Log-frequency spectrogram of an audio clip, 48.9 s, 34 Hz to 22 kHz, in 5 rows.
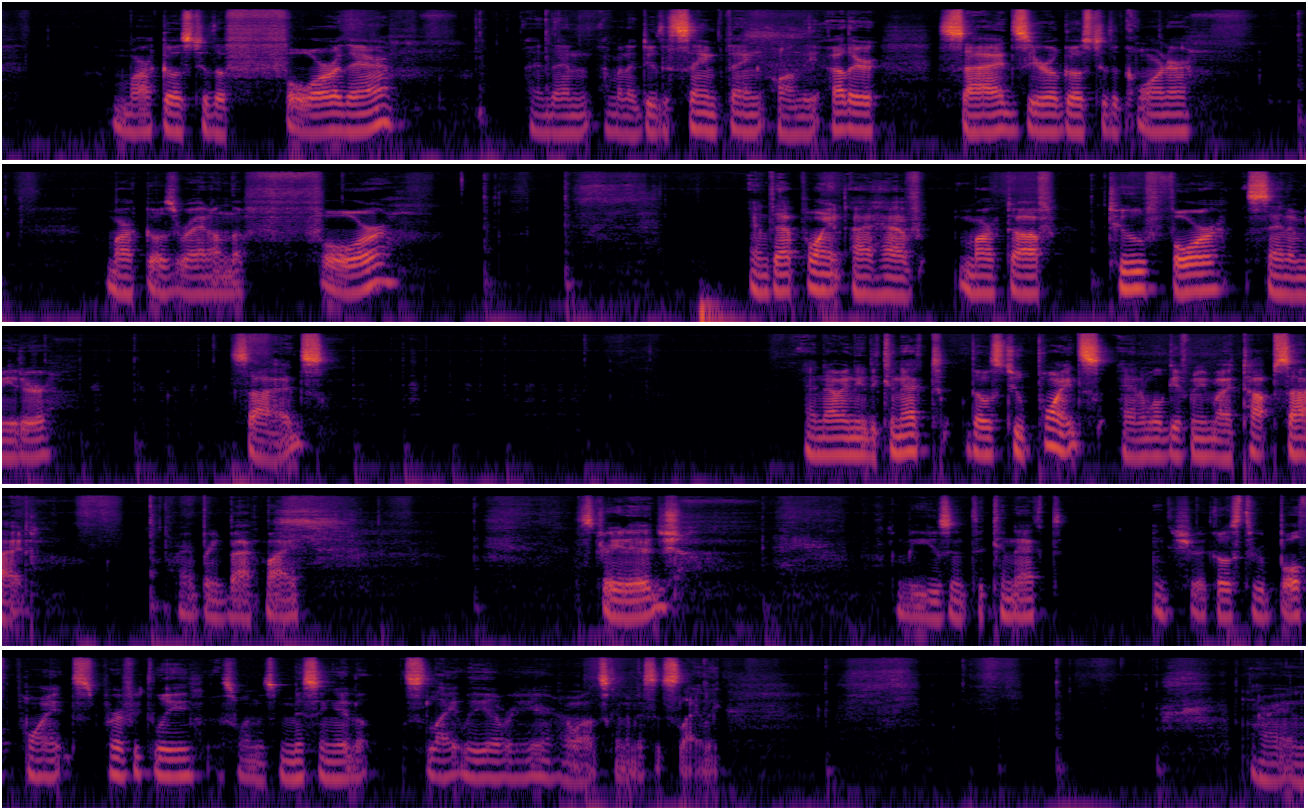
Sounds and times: Speech: 0.8 - 3.0, 4.0 - 9.0, 10.6 - 12.8, 15.4 - 20.0, 21.3 - 22.0, 25.6 - 29.7, 30.6 - 31.8, 33.7 - 34.5, 36.1 - 37.3, 38.0 - 44.6, 48.5 - 48.8
Writing: 5.3 - 6.2, 12.8 - 14.9, 19.7 - 24.4, 29.7 - 30.7, 31.4 - 33.7, 34.7 - 36.1, 45.3 - 48.5.

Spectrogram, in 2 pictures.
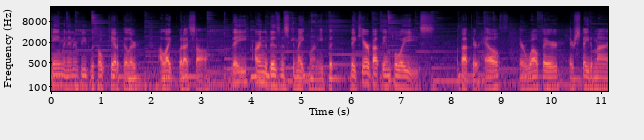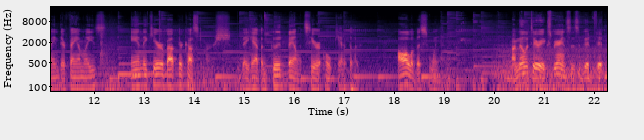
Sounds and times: Speech: 0.0 - 12.2, 12.8 - 17.4, 18.1 - 19.0, 20.4 - 22.2
Music: 0.0 - 22.2.

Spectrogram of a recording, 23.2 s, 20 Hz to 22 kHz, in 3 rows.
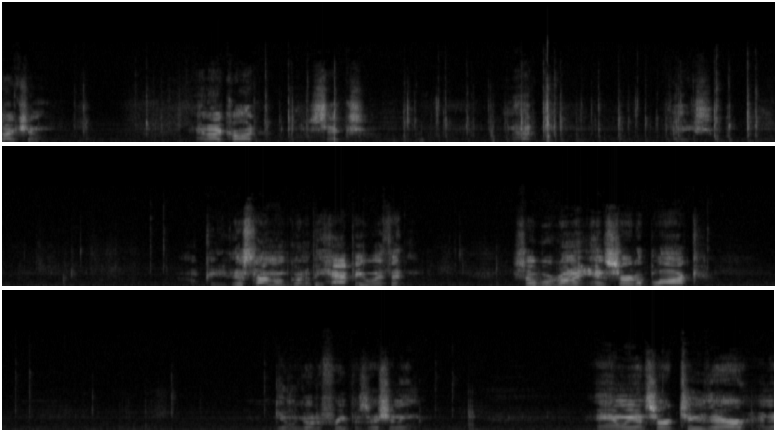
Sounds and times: Speech: 0.0 - 0.4, 1.9 - 3.7, 5.0 - 5.3, 6.7 - 7.2, 9.6 - 11.9, 12.8 - 14.8, 18.2 - 19.7, 21.4 - 23.1
Typing: 2.4 - 3.4, 4.0 - 7.8.

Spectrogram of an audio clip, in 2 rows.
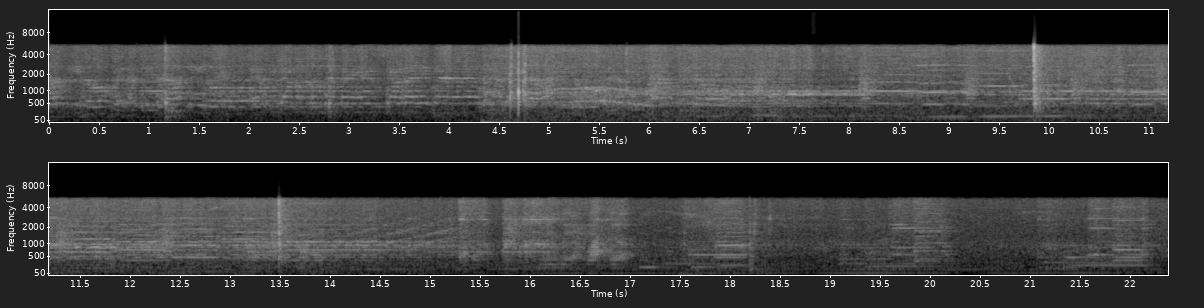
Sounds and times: Music: 0.0 - 22.3.

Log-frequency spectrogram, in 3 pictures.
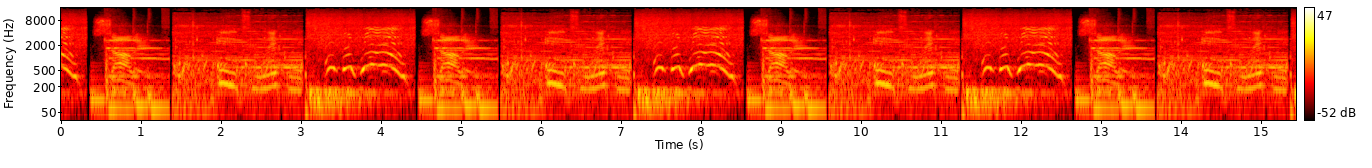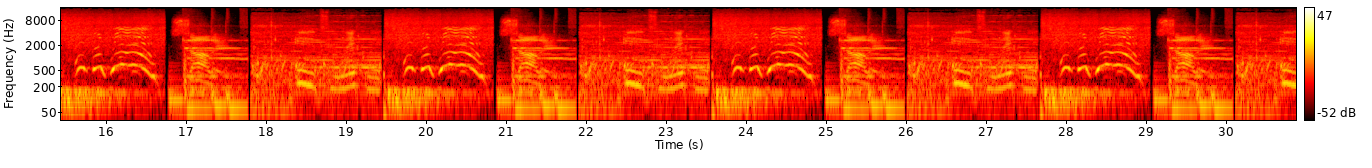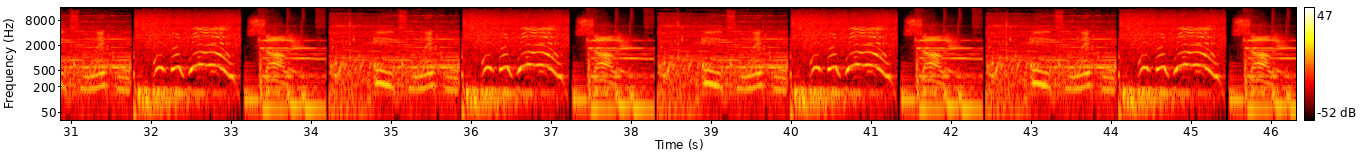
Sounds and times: Speech: 0.0 - 1.1, 2.0 - 5.2, 6.1 - 9.4, 10.2 - 13.4, 14.3 - 17.6, 18.4 - 21.7, 22.5 - 25.7, 26.6 - 29.8, 30.7 - 33.9, 34.8 - 38.0, 38.9 - 42.2, 43.0 - 46.2
Liquid: 0.0 - 8.1, 8.7 - 46.3
Music: 4.5 - 5.5, 8.6 - 9.6, 12.7 - 13.7, 16.8 - 17.8, 20.9 - 21.9, 29.1 - 30.1, 33.2 - 34.2, 37.3 - 38.4, 41.4 - 42.4, 45.5 - 46.3.

